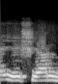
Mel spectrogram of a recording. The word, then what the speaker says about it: ASEAN: देखो, इसको कई लोग आसियान बोलते हैं, एशियान बोलते हैं, है ना। तो ये देख लीजिएगा आप अपने हिसाब से प्रोनाउंसिएशन इसका। ठीक है, और मैं जो बोल रहा हूँ, मैं तो आसियान ही बोल रहा हूँ।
